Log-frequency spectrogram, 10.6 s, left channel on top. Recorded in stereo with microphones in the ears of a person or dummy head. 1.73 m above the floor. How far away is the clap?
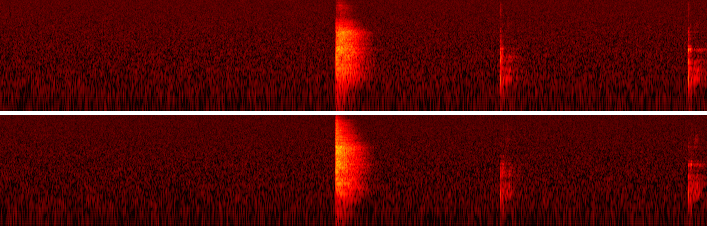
About 8 m.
